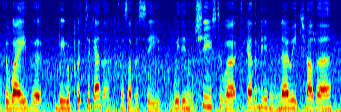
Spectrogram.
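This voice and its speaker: Against noticeable background noise, a woman speaks with medium pitch and ordinary pitch variation. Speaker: creative lab participant. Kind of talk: interview reflection. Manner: hesitant.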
